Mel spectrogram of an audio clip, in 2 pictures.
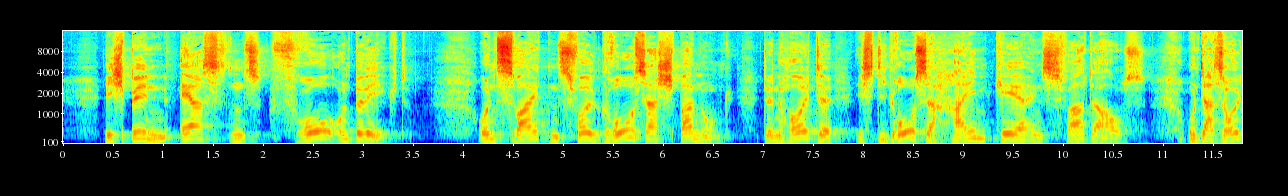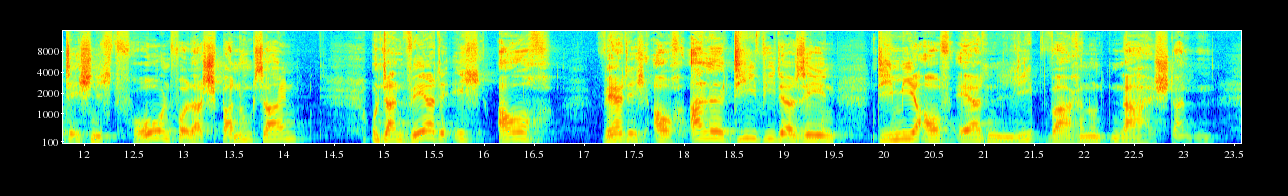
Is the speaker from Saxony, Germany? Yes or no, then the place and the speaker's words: no; Lübeck, Schleswig-Holstein, Germany; Ich bin in Lübeck zur Schule gegangen.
